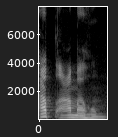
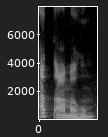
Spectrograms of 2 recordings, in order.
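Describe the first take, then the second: No difference in how they are said.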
